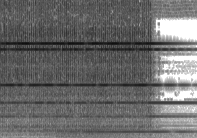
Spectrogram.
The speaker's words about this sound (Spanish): En aquel momento sonó el teléfono.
